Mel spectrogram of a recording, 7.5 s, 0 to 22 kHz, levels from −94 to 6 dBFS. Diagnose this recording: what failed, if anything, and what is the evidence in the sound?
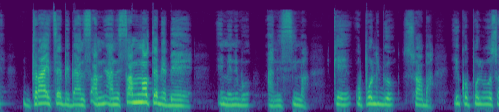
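Throughout the speech, two distinct layers of coding artefacts are heard together, with nothing above 19.9 kHz. This is likely transcoding between lossy codecs at the codec stage, fitting Vorbis re-encoded to Opus at about 48 kbit/s.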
